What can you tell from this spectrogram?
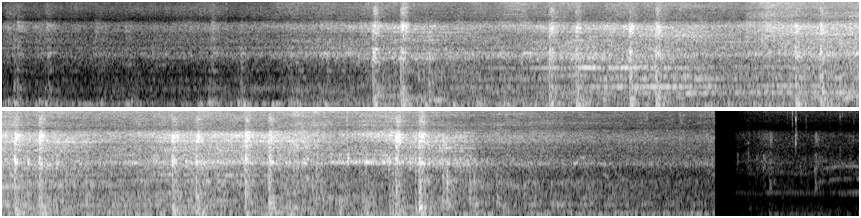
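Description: Electric commuter train passing close by: the rolling noise builds up, with rapid clicks of wheels over rail joints and a whine in the middle of the pass. The sound cuts off suddenly near the end.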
